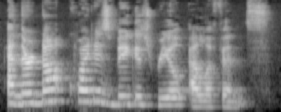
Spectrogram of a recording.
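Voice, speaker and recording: A woman's voice: sits high, sing-song, normal speed, a bit bright, pitched above the performer's own voice. A woman voicing a kindly, practical female primary school teacher in a children's storybook, patiently explaining. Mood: patient, amused.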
